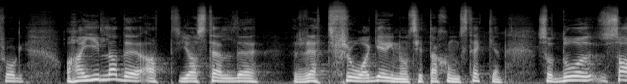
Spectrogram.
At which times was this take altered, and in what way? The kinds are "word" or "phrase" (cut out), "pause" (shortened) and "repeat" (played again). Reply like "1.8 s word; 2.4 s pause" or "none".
none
